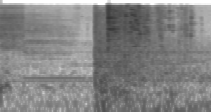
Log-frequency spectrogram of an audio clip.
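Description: A sudden crashing, shattering noise from the anime's soundtrack about a second in, fading away over the next second, after a faint steady low tone.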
